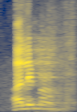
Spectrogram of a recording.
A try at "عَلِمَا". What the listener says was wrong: تو پھر تو میم کو جو لام الفعل اس کو ساکن کیا آپ نے، علیمتا پڑھ دیا آپ نے.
